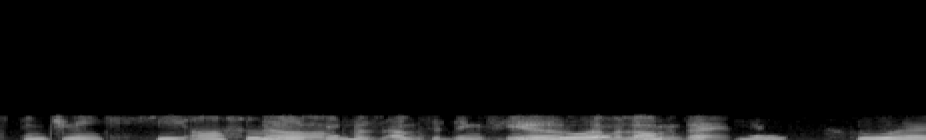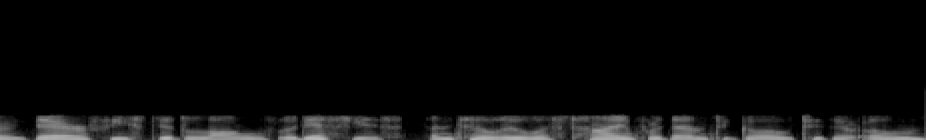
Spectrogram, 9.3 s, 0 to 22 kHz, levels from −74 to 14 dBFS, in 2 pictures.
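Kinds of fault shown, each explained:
GSM full-rate codec: The whole clip has that buzzy, gravelly vocoder roughness and nothing above 4 kHz, pointing to the old 13 kbps GSM coder.
Speech suppressed in double talk: The speech ducks hard, up to about 40 dB, at 1.69–2.2 s, 2.53–2.61 s and 2.8–4.06 s, likely an echo canceller choking on both sides talking.
Echo leak: Faint scraps of the voice come back 340 ms late, about 25 to 30 dB down, at 2.91 s and 3.81–3.93 s, likely loudspeaker pickup slipping past the canceller.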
